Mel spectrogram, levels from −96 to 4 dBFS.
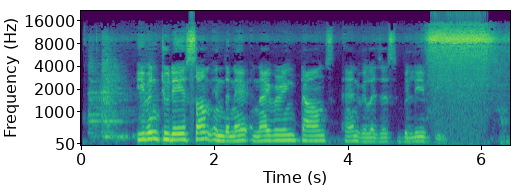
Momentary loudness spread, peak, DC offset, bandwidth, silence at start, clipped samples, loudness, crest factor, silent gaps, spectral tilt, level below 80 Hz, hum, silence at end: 19 LU; 0 dBFS; under 0.1%; over 20 kHz; 0.1 s; 0.6%; -9 LUFS; 12 dB; none; -2.5 dB/octave; -50 dBFS; none; 0 s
